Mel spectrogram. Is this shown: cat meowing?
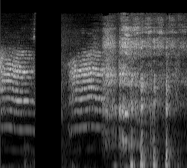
yes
